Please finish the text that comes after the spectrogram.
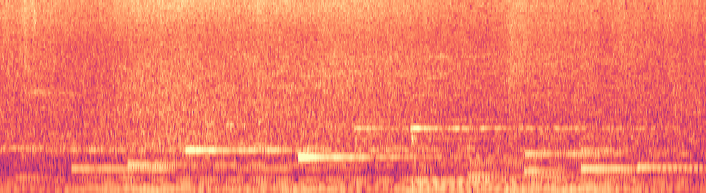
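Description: A steady, rushing wash of Atlantic Ocean surf on a beach, even in level, with soft sustained musical tones drifting over it. No one speaks.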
